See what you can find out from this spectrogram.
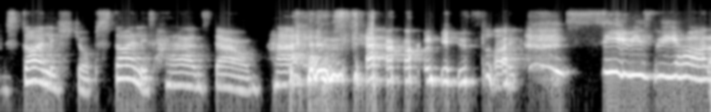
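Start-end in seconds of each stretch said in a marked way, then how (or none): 2.7-7.1 higher and louder, laughing. Real, not acted. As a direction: laugh while stressing it. Laughing emphasis.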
